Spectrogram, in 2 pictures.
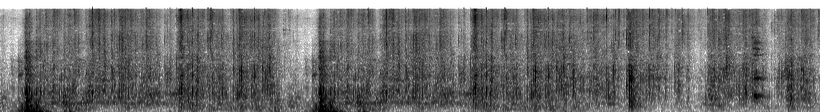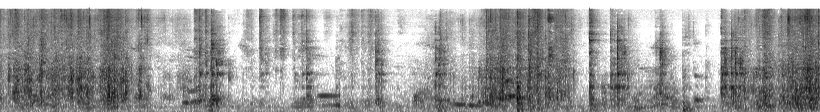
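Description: Plastic wrapper of a packet of biscotes crinkling as it is handled, opened and toasts are pulled out, with two dull thumps, one right at the start and another about three seconds in.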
